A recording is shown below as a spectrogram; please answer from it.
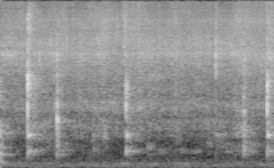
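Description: Small onions chopped and cooking in coconut oil in a pan for a Kerala brinjal stir-fry, with soft sizzling under a few sharp stirring clicks of a spoon against the pan at irregular intervals, no talk.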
